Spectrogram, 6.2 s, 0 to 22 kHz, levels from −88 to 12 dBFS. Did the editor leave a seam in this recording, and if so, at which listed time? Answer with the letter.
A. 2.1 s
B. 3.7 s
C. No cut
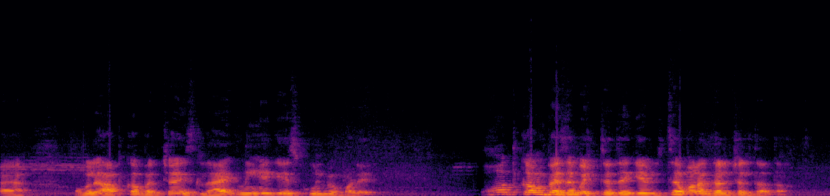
B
